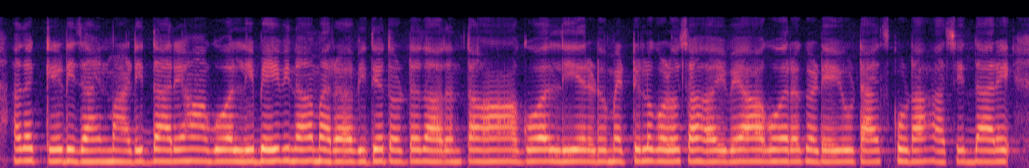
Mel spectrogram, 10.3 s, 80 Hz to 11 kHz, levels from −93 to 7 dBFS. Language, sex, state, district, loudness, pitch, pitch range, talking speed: Kannada, female, Karnataka, Bidar, -14 LUFS, 220 Hz, 215-220 Hz, 110 wpm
